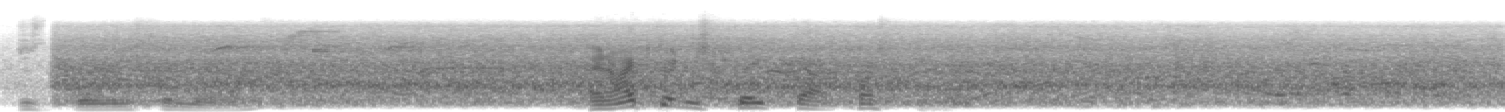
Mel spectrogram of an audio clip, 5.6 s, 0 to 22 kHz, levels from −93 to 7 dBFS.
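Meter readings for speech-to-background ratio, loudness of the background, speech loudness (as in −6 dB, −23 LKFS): −3.0 dB, −30.0 LKFS, −33.0 LKFS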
